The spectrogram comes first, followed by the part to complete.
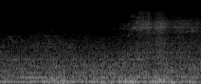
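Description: Wind buffeting the camera microphone outdoors: a steady low rumble, with a brief higher hiss of a gust about a second and a half in.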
